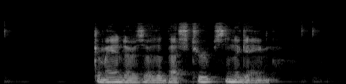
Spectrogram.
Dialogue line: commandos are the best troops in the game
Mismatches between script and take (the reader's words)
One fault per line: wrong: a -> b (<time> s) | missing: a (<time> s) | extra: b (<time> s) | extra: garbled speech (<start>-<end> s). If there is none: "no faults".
no faults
